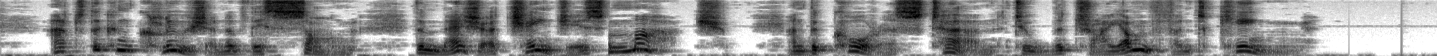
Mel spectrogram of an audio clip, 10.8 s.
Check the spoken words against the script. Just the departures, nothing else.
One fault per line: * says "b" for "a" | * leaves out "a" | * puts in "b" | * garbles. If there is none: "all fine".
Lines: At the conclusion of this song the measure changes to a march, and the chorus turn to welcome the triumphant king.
* leaves out "to"
* leaves out "welcome"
